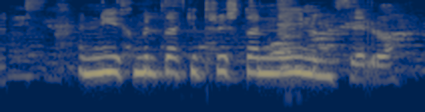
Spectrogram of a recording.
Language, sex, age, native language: Icelandic, male, 11, Icelandic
